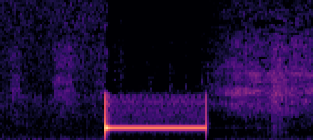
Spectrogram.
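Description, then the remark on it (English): A single steady electronic beep on a phone line during a caller's call to a live radio program, about half a second long, starting and stopping abruptly with a faint click, over a quiet low hum. “Well, we might be having some trouble with the phone line.”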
